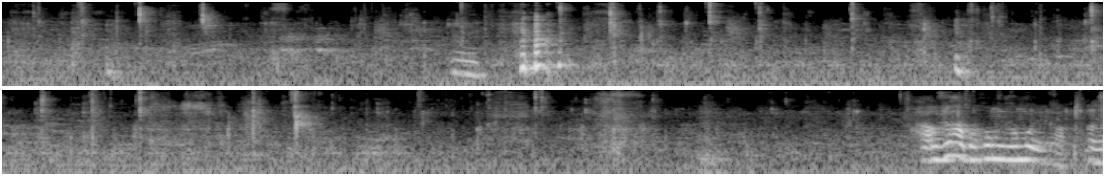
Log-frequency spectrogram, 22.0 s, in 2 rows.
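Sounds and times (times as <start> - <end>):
wet chewing: 0.0 - 22.0
lip smacks: 0.3 - 4.8, 5.6 - 17.7.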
